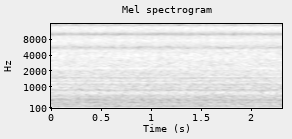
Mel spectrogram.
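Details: 2015 Chrysler 300C 5.7 Hemi V8 with five-speed NAG gearbox, first start after engine rebuild of a damaged journal: deep, steady V8 hum, even low drone, no knocks or ticks; smooth healthy idle, check engine light on.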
